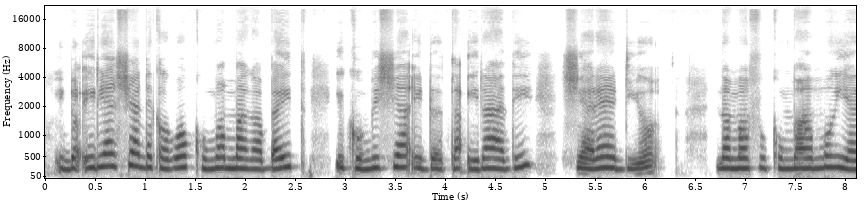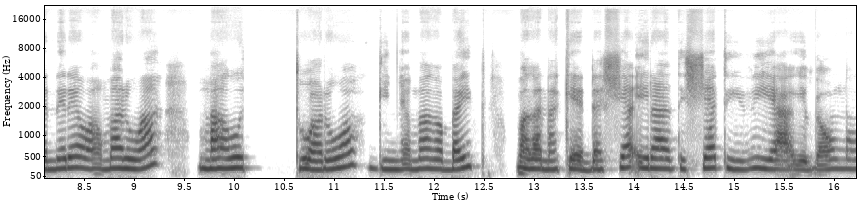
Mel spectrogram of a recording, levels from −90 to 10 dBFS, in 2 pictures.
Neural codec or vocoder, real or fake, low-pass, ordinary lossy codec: codec, 44.1 kHz, 2.6 kbps, SNAC; fake; none; none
